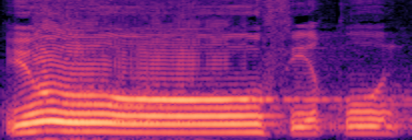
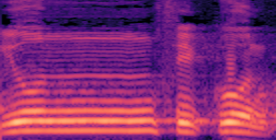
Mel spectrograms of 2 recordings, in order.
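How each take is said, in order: First: The 'n' before 'f' is dropped entirely. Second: The 'n' before 'f' is fully clear. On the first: "Yufikun, jauh" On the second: "jangan yunfikun, kurang betul... namanya idhar"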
